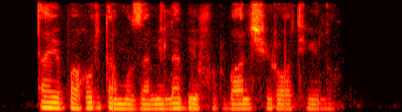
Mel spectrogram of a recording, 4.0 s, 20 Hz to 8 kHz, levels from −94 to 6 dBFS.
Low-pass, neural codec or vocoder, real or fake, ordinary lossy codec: 7.2 kHz; none; real; Opus, 32 kbps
